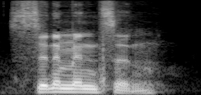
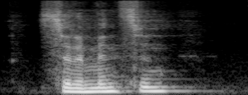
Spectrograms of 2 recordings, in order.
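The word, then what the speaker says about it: Cinnaminson: How do you say that? Cinnamonson. Cinnamonson. Yep. – Yeah, that's how I would say it.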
